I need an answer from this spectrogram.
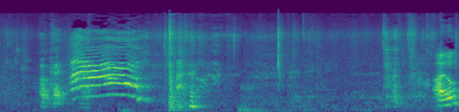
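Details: Churchill, a pet cat getting a bath to wash tar and oil from his fur, lets out one drawn-out, wavering, harmonic wail like a crying baby. Human speech and bathroom water noises follow.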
